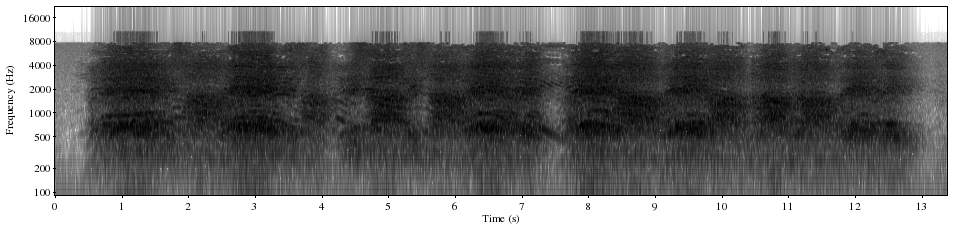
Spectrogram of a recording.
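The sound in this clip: A crowd chanting the name of the Lord, loud massed voices in unison rising in several swelling phrases separated by brief pauses.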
